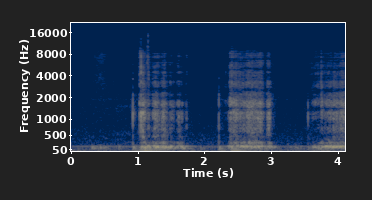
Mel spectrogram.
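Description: A flat wood-carving chisel scrapes the black wax coating off a scratch-off coloring page with a bird and rider design, leaving coating flakes. Three rasping scraping strokes come through, bright and gritty, over a steady low hum.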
